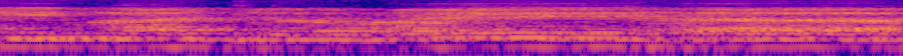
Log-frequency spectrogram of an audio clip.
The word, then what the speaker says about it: مَجْرَاهَا: Tidak dibaca majri. Kalau ri itu sempurna harokat kasroh, yang ini fathah condong ke kasroh.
